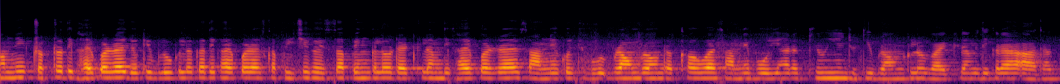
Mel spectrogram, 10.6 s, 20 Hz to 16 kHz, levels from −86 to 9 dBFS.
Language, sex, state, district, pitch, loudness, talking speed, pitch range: Hindi, female, Andhra Pradesh, Krishna, 210 Hz, -18 LUFS, 295 wpm, 200-215 Hz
